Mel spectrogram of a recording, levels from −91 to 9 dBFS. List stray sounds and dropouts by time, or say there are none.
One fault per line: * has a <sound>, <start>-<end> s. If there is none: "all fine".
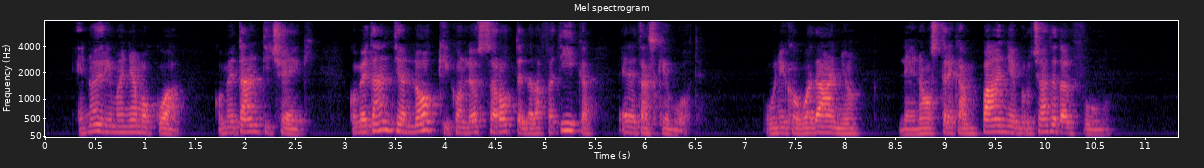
all fine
